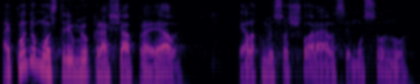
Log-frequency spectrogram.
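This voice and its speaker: A male pastor with a Brazilian Portuguese accent, telling a testimony as a story during a church sermon, with animated, halting restarts. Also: mid-range voice, creaky. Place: church service.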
